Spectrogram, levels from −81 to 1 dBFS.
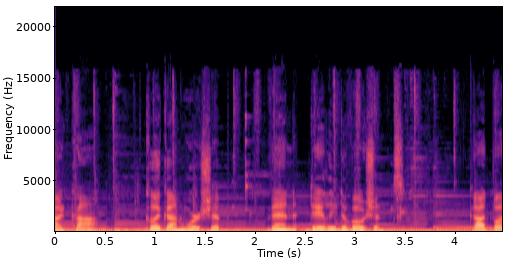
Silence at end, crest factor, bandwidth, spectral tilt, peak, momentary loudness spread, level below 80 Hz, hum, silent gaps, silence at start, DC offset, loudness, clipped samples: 0 s; 16 dB; 16 kHz; -6.5 dB/octave; -2 dBFS; 9 LU; -28 dBFS; none; none; 0 s; under 0.1%; -18 LUFS; under 0.1%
